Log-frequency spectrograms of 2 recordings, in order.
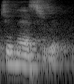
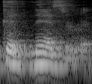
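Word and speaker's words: Gennesaret: lake ganesha i've already i've always called it jennissary but when you listen to that wonder bible sisters sister sue he pronounces it good nezerat so i'm going to go with that verse 2 said and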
